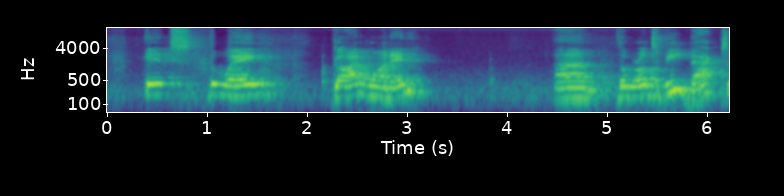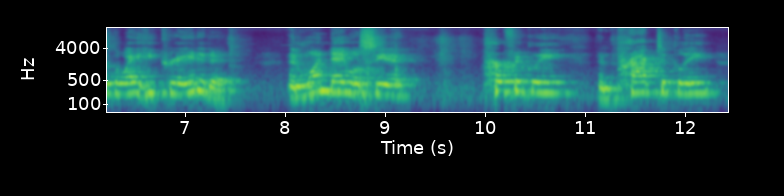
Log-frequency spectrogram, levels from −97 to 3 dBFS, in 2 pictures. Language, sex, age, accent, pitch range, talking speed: English, male, 50-69, American, 155-205 Hz, 125 wpm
